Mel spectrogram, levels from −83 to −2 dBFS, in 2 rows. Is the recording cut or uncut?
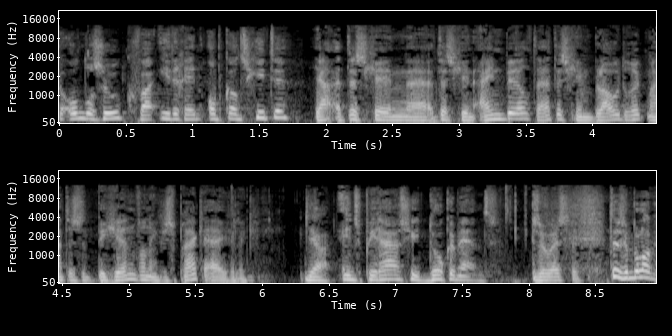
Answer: cut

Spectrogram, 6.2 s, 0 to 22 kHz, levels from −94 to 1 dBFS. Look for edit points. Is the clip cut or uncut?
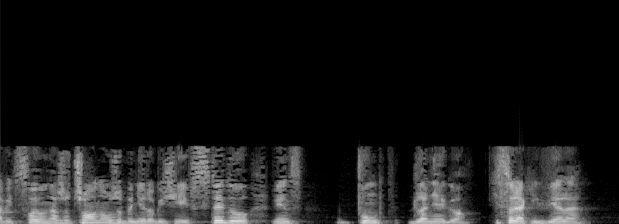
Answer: cut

